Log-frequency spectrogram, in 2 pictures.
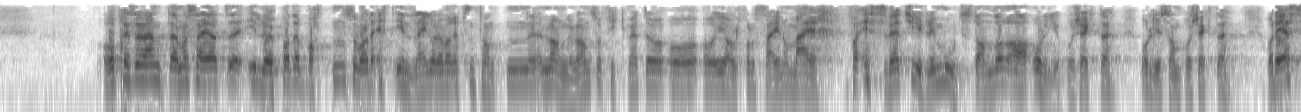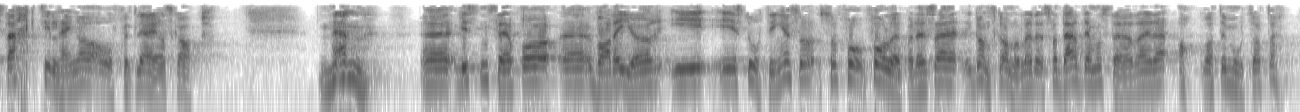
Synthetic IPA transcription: ʔɔpʰɾɛsɪd̪ɛnt̪̚d̪æɾmɔsæɪɑt̪ɪløːpɑʋd̪ɛbɑt̪n̩sɔʋɑɖɛʔɛt̪ːɪnlɛɡːɔd̪ɛʋɑɾɛpɾəsnt̪ʰɑnt̪n̩lɑŋːəlɑnːsɔmfɪkːmæɪt̪ʰɪlʔɔɪɑlːəfɑlsæɪnuːmæɪʁfɔɾɛsʋeːæt̪ʰyːd̪əlɪmuːt̪st̪ɑnd̪əɾɑʔɔljəpʰɾʊʃɛkt̪əʔɔljəsɑmpʰɾʊʂɛkt̪əɔd̪ɛæst̪æʁkt̪ʰɪlhɛŋːəɾɑ̰ʋɔfːənt̪lɪæɪəʁskɑːp | mɛn | ʋɪsd̪nseːʁpʰɔʋɑːd̪ɛjøːʁɪɪst̪uːʁt̪ʰɪŋːəsɔsɔffoːɾəløːpəd̪ɛsæɪɡɑnskəɑnːəʁleːd̪əsfɔd̪æːʁd̪ɛmʊnst̪ʁeːʁəd̪æɪd̪ɛʔɑkːʉʁɑt̪̚d̪ɛmuːt̪sɑt̪ːə

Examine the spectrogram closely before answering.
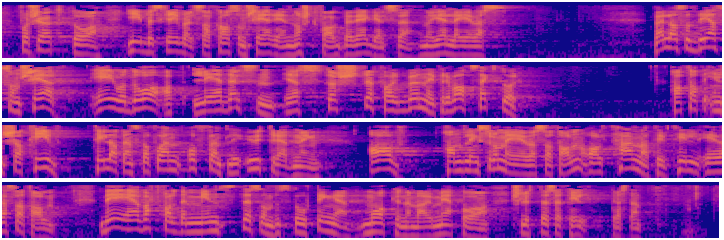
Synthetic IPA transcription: fɔʂøːkt̪ɔjiːbəskɾiːʋəlsəɑkʰɑːsɔmʂeːɾɪnɔʂkfɑːɡbəʋeːɡəlsənɔɾjɛlːæɪʉɛs | ʋɛlːɑlsɔd̪ɛsɔmʂeːɾɛɾjʊd̪oːɑ̰t̪leːd̪əlsn̩ɪd̪ɛst̪œʂʈəfɔɾbʉnːəɪpʰɾɪʋɑːt̪sɛkt̪ʊɾ | hɑʈʰɑt̪ːɪnɪʂɪɑt̪ʰiːʋt̪ʰɪlɑt̪̚d̪ɛnskɑlfoːɛnɔfənt̪lɪʔʉːt̪ɾeːd̪nɪŋ | ʔɑʋhɑnd̪lɪŋsɾʉmːəɪʉɛsɑːʋt̪ʰɑːln̩ɔɑlt̪ʰæɳɑt̪ʰiːʋt̪ʰɪleːʉɛsɑːʋt̪ʰɑ̰ːln̩ | d̪ɛæɾɪʋæʈːfɑld̪ɛmɪnst̪əsɔmst̪uːʈɪŋːəmɔkʰʉnːəʋæːɾəmɛːpʰɔɔʂɭʉt̪ːəsɛt̪ʰɪlpʰɾɛsɪd̪ɛnt̪

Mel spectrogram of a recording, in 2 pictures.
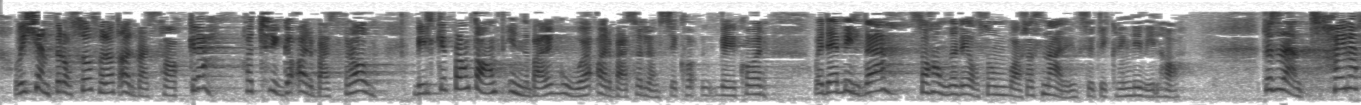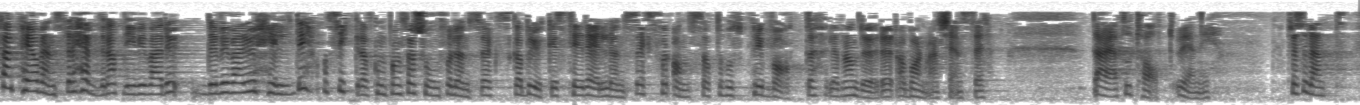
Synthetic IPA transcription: ɔʋɪçɛmpəɾɔsːɔfɔɾɑt̪ɑɾbæɪd̪st̪ʰɑːkəɾəhɑɾʈʰɾʏɡːəʔɑɾbæɪd̪sfɔɾhɔlː | ʋɪlkət̪̚blɑnt̪ɑːnt̪ʰɪnːəbæːɾəɡuːəʔɑɾbæɪd̪sɔlœnsɪʋɪlkʰoːɾɔɪd̪ɛbɪld̪əsɔɦɑnd̪ləɖɛɔsːɔɔmʋɑːʂɭɑksnæːɾɪŋsʉːt̪ʋɪklɪŋd̪ɪʋɪlɦɑː | pʰɾɛs̬ɪd̪ɛnt̪hœʏɾəɛfæɾpʰeːɔʋɛnst̪ɾəɦɛʋd̪əɾɑt̪d̪ɪʋɪʋæːɾəd̪ɛʋɪlʋæːɾəʉhɛld̪ɪɔsɪkɾəɑt̪kʰʊmpɑŋsɑʂuːnnfɔɭœnsʋɛkst̪skɑbɾʉːkəst̪ʰɪlɾɛɛllœnsʋɛkst̪fɔɾʔɑnsɑt̪ːəɦʊspʰɾɪʋɑ̰ːt̪əlɛʋəɾɑnd̪øːɾəɾʔɑ̰ʋbɑːɳəʋæ̰ɳʂçɛ̰ːnəst̪əɾ | d̪̥ɛæɾjæɪt̪ʰʊt̪ʰɑ̰ːlt̪ʰʉeːnɪ | pʰɾɛsɪd̪ɛnt̪

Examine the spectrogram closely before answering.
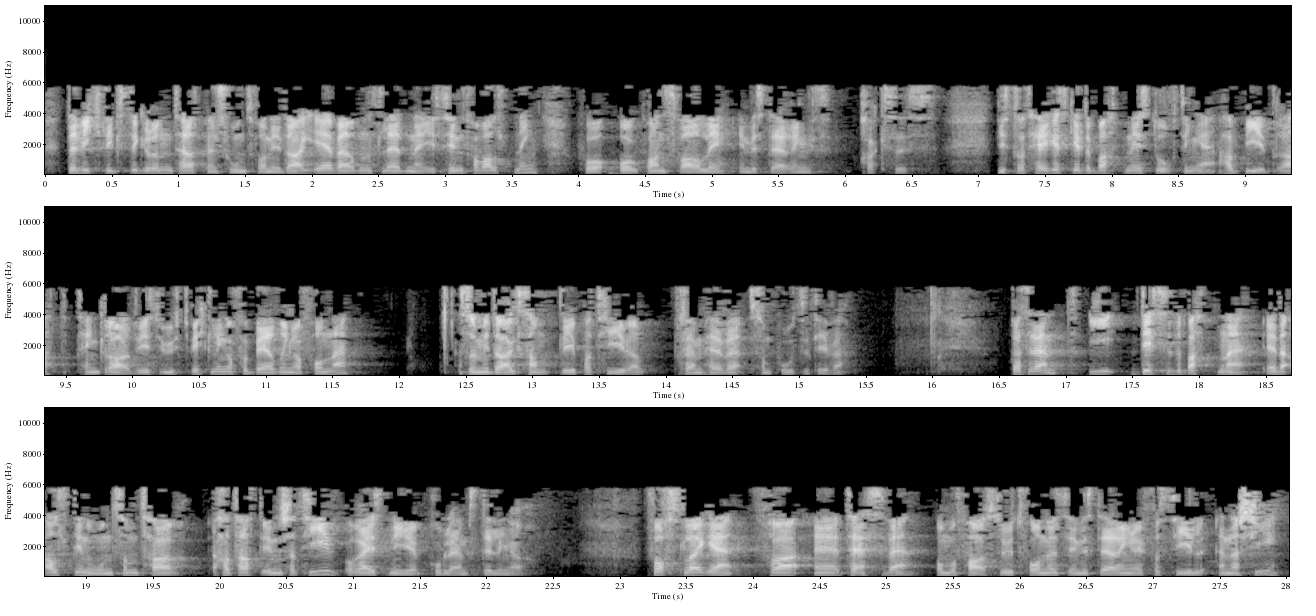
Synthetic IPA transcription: d̪̥ɛnʋɪkt̪ɪkst̪əɡʁʉnn̩t̪ʰɪlɑt̪̚pʰɛnʃuːnsfɔnɪd̪ɑːɡæʋæʁd̪n̩sleːd̪ənəɪsɪnfɔʁʋɑlt̪nɪŋpʰɔoɡ̚pʰɔɑnsʋɑːʁlɪɪ̰nʋɛst̪eːʁɪŋs | pʰʁɑksɪsd̪̥iːst̪ʁɑt̪ʰeːɡɪskəd̪ɛbɑt̪ːənəɪst̪uːʁt̪ʰɪŋːəhɑbiːd̪ʁɑt̪ʰːɪɛnɡʁɑːd̪ʋiːsʉːt̪ʰʋɪklɪŋɔfɔɾbeːd̪ʁɪŋɑʋfɔnːə | sɔmɪd̪ɑːɡsɑmt̪lɪəpʰɑʁt̪ʰiːə̰ | fʁɛmɦeːʋəsɔmpʰuːsɪt̪ʰiːʋə | pʰʁɛsɪd̪ɛnt̪ɪd̪ɪsːəd̪ɛbɑt̪ːnəʔæd̪ɛ̰ʔɑlt̪iːnuːənsɔmɑ | hɑːt̪ʰɑt̪ːɪnɪsɑt̪ʰiːʋɔ̰ʁæɪst̪nyːəpʰʁʊbleːmst̪ɪlːɪŋə̰ʁ | fɔʁslɑːɡəfʁɑt̪ʰeɛsʋeːɔmɔfɑːsəʉːt̪fɔnːət̪sɪnʋɛst̪eːʁɪŋəʁɪfɔsiːlʔɛnæʂiː

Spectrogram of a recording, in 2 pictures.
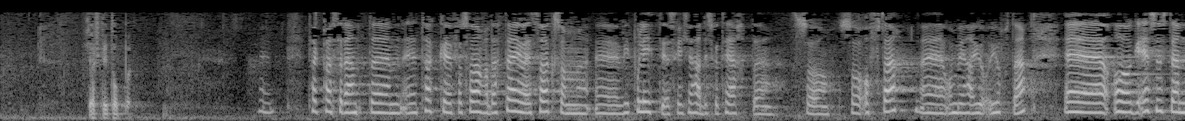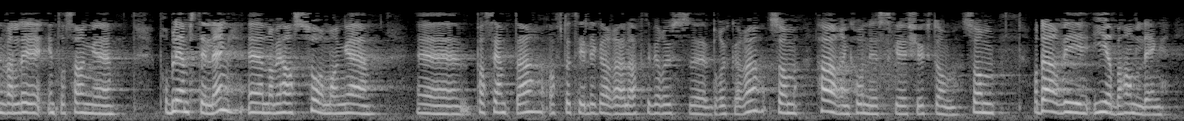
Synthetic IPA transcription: çæʂʈɪt̪ʰɔpːə | t̪ʰɑk̚ːpʰɾɛsɪd̪ɛnt̪t̪ʰːɑkːfɔʁsʋɑːʁəd̪ɛt̪ːəæɾjʊæɪt̪sɑːksɔmʋɪpʰʊliːt̪ɪskɪçːəhɑɖ̪ɪskʉt̪ʰeːʁt̪ | sɔsɔʔɔft̪əɔmʋɪhɑɾ̰jʊɾt̪̚d̪ɛ | ʔɔɡæɛɪɡsʏnsd̪ɛææɪnʋɛld̪ɪɪnt̪ɾəsɑŋ | pʰɾʊbleːmst̪ɪlːɪŋnɔɾʋɪhɑʁsɔmɑŋːə | pʰɑsɪɛnt̪əɾɔft̪ət̪ʰiːd̪lɪɡɑɾəɛlːəɑkt̪ɪʋiːɾʉsbɾʉːkəɾəsɔm | hɑɾɛnkʰɾuːnɪskʃʉːkd̪ɔmsɔmɔd̪æɾʋɪjiːʁbəɦɑnd̪lɪŋ

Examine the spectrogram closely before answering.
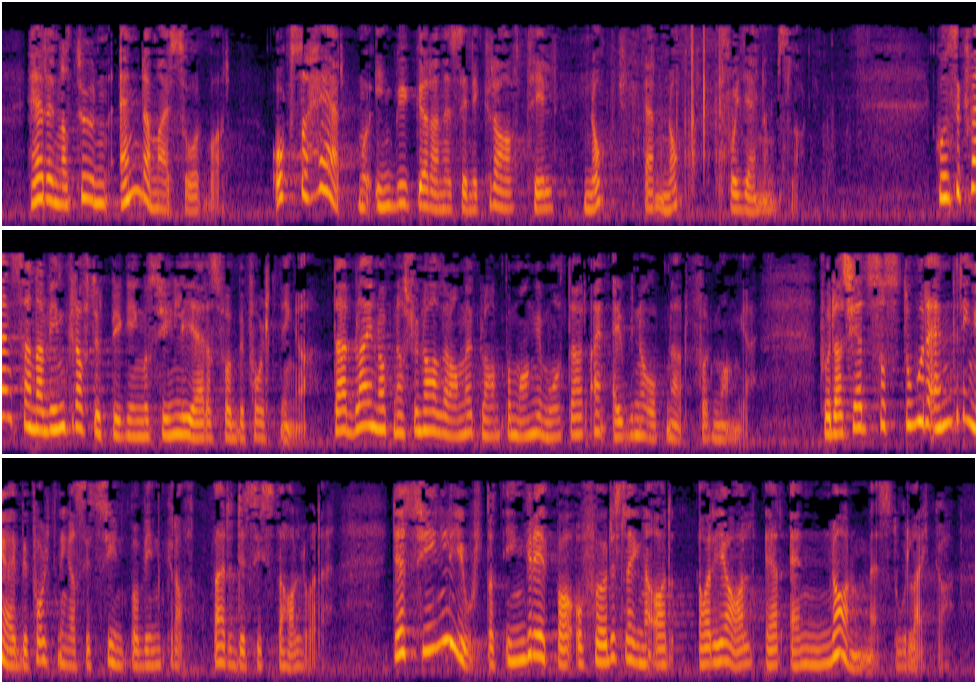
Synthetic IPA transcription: hæːɾænɑt̪ʰʉːɾn̩ɛnd̪ɑmæɪɾsoːɾbɑ̰ːɾ | ʔɔɡ̥sɔheːɾmoːʔɪnbʏɡəɾənəsiːnəkʰɾɑːʋt̪ʰɪlnɔkɛɾnɔkfoːjɛnːʊ̰mslɑ̰ːɡ̥ | kʰʊnsəkʰʋɛnsənɑʋʋɪnkʰɾɑft̪ʉːt̪̚bʏɡɪŋɔsyːnlɪjeːɾəsfɔɾbəfɔlknɪŋɑ̰d̪̥æːɾblæɪnɔkːnɑʂʊnɑːlɾɑmːəpʰlɑːnpʰɔmɑŋːəmoːt̪əɾæ̰ɪnæʉɡnəoːpnəɾfɔɾmɑ̰ŋːə̰ | fɔɖɛhɑɾʂɛd̪sɔst̪uːɾəɛnd̪ɾɪŋɑɾɪbəfɔlknɪŋɑsɪt̪syːnpʰɔʋɪnːkʰɾɑ̰ft̪bæːɾəd̪ɛsɪst̪əhɑlːo̰ːɾə̰ | d̪̥ɛæɾsyːnəlɪjʊɾt̪ɑt̪ʰɪnɡɾeːpɑʔɔføːɾʉslɛɡnə̰ʔ | ɑɾɛɑːlæɾɛɔɾmə̰st̪uːɾlæ̰ɪkɑ̰

